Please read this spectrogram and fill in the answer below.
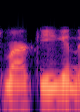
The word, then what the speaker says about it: Mark Eagan: Yes, it's Mark Eagan.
